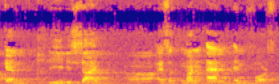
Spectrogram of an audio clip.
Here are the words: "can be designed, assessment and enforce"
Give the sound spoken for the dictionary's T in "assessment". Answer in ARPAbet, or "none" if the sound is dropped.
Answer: none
